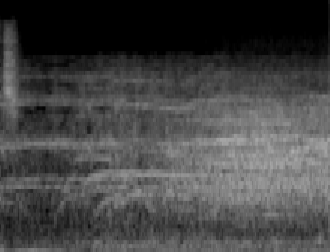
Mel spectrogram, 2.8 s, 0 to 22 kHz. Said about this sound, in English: 3,000 screaming teenagers are at New York's Kennedy Airport to greet, you guessed it, ….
